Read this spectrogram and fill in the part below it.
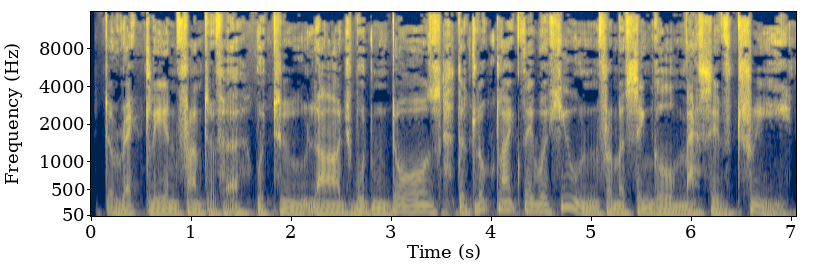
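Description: A man's voice: rumbling low, slightly rough, no room sound. A man reading a fantasy audiobook as its scripted narrator.

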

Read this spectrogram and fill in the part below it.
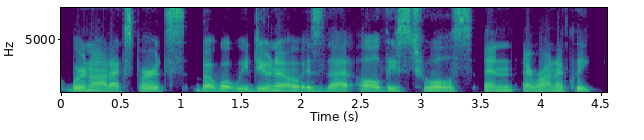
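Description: A woman's voice: lowish voice, steady tone, normal speed, dry recording, clean studio sound. A woman co-hosting a casual podcast conversation, explaining things through personal anecdotes. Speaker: podcast co-host.

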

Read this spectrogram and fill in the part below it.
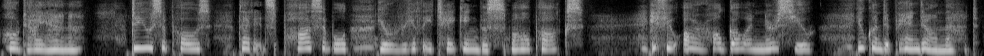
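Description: A woman's voice: high voice, unhurried, a little mellow, no room sound, voice pushed up. A woman voicing an imaginative, earnest girl who talks breathlessly and theatrically with stammering restarts. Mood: pleading.

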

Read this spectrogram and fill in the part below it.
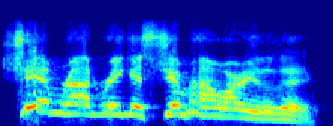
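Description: A man hosting a podcast, reading a comic sports news update in punchy, deadpan bursts with sudden shouts. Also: very high voice, moderate pace, vocal fry. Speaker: podcast host.

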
